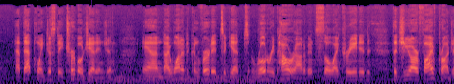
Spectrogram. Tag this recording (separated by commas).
Speech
